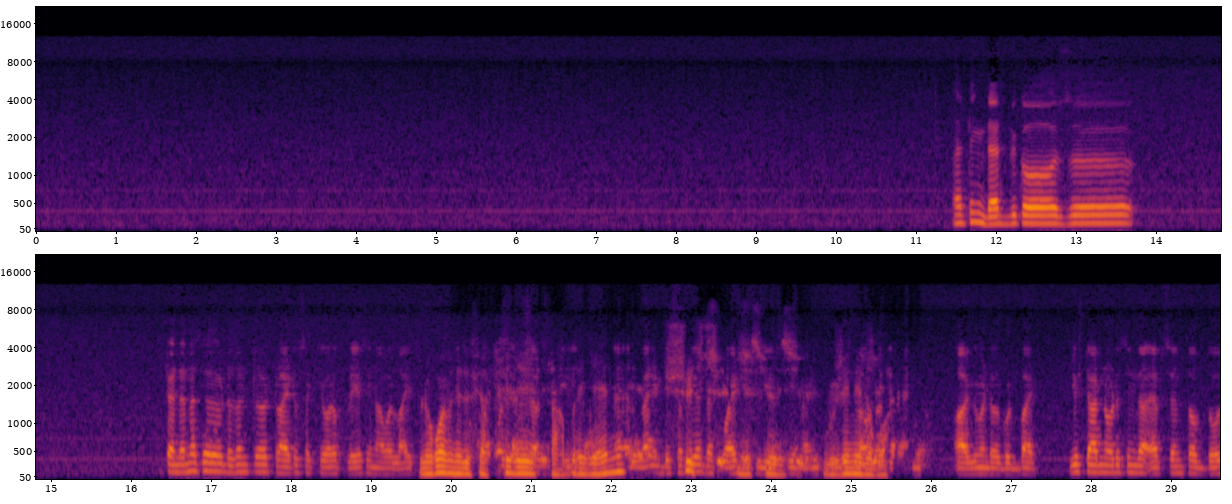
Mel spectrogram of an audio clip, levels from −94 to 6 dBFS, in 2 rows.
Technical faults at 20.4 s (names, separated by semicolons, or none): speech suppressed in double talk; echo leak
